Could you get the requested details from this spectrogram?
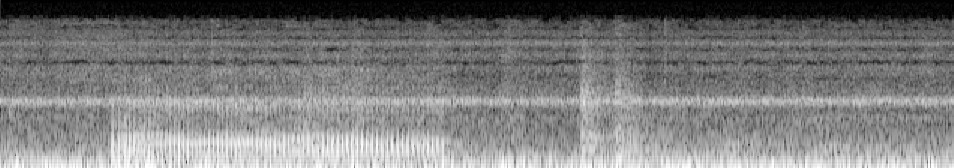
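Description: One long, buzzy, rumbling snore lasting about two seconds, then quiet breathing; a steady high-pitched hum runs underneath. Snoring.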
